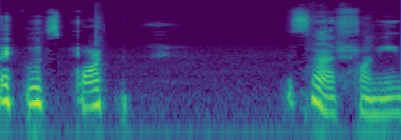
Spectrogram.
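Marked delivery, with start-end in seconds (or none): 0.0-0.8 laughing through words while talking, louder. Telling when a sibling was born, laughing while talking. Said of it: "Why are you laughing?".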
